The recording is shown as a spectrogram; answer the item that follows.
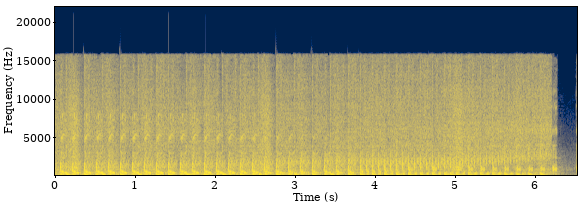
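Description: Hardcore electronic dance track, instrumental: a rapid repeating riff of short, gliding synth notes. About four seconds in, a fast low pulse joins it and builds toward the drop.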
